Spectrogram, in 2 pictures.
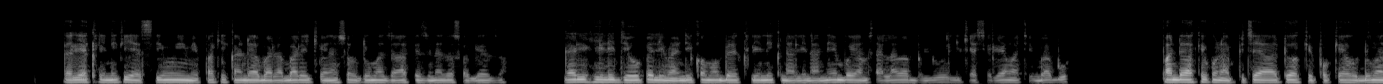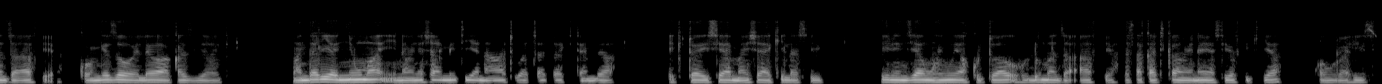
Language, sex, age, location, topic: Swahili, male, 18-24, Nairobi, health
